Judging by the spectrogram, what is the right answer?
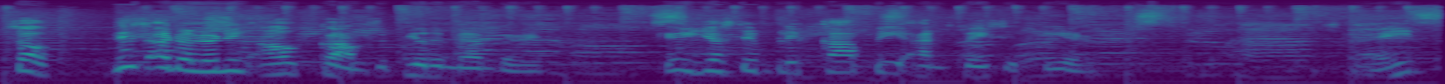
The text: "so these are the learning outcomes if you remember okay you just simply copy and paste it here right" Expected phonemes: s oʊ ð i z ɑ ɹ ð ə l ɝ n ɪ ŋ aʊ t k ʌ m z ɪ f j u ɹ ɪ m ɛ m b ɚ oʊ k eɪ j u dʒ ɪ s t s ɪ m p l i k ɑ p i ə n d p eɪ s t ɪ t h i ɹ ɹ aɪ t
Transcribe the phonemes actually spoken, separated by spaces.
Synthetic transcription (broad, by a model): s oʊ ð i s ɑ ɹ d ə l ɝ n ɪ ŋ aʊ t k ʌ m s ɪ f j u ɹ ɪ m ɛ m b ɚ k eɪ j u dʒ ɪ s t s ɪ m p l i k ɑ p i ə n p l eɪ s ɪ t h i ɹ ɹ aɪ t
